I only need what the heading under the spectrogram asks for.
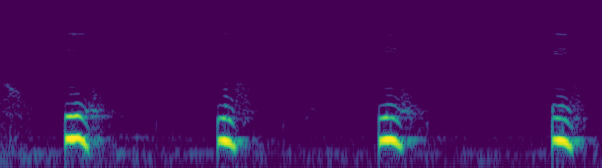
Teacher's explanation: Your lips are rounded and your mouth is almost completely closed. And your tongue is also in the back.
